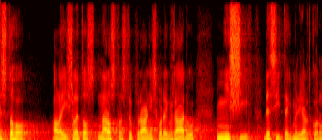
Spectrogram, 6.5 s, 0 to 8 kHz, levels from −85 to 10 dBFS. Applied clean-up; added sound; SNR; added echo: none; none; none; none.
